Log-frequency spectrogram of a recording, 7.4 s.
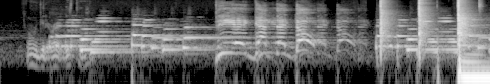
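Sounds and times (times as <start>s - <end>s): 
speech: 0.4s - 3.4s
clap hits: 5.7s - 7.2s.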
